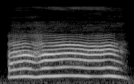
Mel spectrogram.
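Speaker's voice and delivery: shrill-high, loud mocking greeting; mock a squeaky high office lady's hello; exaggerated high-pitched caricature; Dee's high-pitched voice. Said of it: "That's her voice".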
